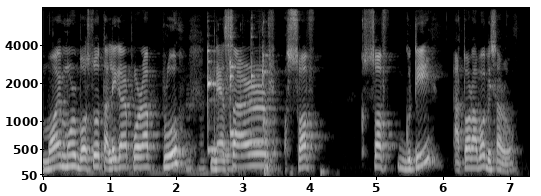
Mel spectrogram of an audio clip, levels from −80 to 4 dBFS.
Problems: background sounds at intervals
